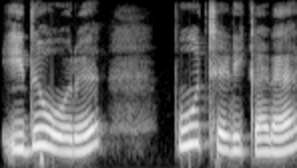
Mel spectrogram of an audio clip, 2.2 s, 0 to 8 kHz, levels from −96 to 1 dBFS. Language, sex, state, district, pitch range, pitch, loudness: Tamil, female, Tamil Nadu, Nilgiris, 215-290 Hz, 250 Hz, -12 LUFS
